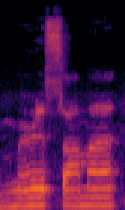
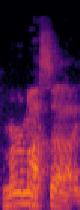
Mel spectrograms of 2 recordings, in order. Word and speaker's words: Muramasa: And it came out on Tuesday, and it's called Murasama Rebirth. Muramasa Rebirth. Muramasa. Yeah, it's Mura- really pretty Mura- from yeah. Vanillaware. I pronounced that wrong, I guess, but that game looks Beautiful.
